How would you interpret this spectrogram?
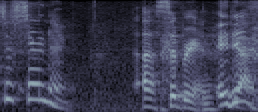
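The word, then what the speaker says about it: Cibrian: How do you pronounce his surname? Cyprian. It is Cyprian.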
